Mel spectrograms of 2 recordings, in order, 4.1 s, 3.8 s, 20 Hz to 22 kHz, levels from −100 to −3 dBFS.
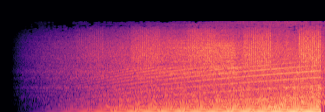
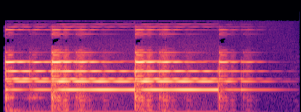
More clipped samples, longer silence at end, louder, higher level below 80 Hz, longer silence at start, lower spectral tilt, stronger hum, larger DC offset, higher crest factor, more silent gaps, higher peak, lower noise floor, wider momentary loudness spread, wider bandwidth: neither; second, 0 s vs 0.35 s; second, -17 LUFS vs -9 LUFS; first, -30 dBFS vs -48 dBFS; about the same, 0.1 s vs 0.05 s; first, -2.5 dB/octave vs 0.5 dB/octave; neither; second, under 0.1% vs 0.6%; first, 18 dB vs 12 dB; neither; about the same, -2 dBFS vs 0 dBFS; first, -55 dBFS vs -37 dBFS; first, 17 LU vs 12 LU; about the same, 11.5 kHz vs 11.5 kHz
